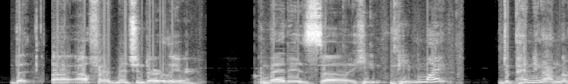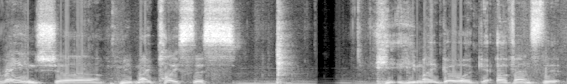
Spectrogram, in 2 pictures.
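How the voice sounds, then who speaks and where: Man, low voice, game master, halting rule explanations, faint music behind. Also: a little mellow, rough recording. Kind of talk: casual tabletop game talk, explaining rules.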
